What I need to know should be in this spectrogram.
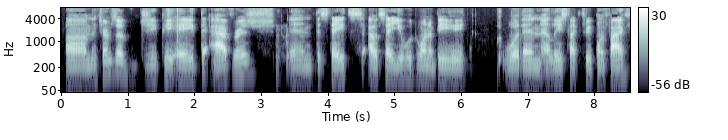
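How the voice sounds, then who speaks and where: Young guy from syria, mellow dark voice, chill earnest advice on a podcast. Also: fairly low pitch, measured pace. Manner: earnest, relaxed, advice-giving. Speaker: newly graduated dentist guest. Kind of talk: casual podcast chat.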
